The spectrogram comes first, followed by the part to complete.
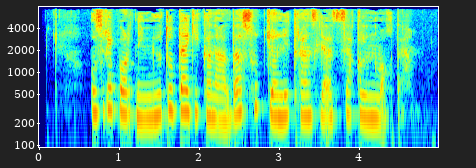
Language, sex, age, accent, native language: Uzbek, female, 12-17, Navoiy, Uzbek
